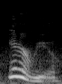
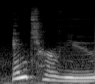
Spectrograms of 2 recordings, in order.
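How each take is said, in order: First: "interview" with no T, like "innerview"; dropped T. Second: "interview" with a crisp, full T; overpronounced T. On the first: Teacher models American speech, "interview" without its T. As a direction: let the N swallow the T in "interview". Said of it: "it keeps its voice down". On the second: Teacher shows what to avoid, hard T in "interview". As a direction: sound out the T in "interview". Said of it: "Instead of saying". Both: Shown as a demonstration.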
